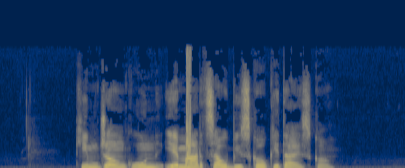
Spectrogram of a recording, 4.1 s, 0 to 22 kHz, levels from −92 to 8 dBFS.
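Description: From 1.87 to 1.90 s, the speech hits integer overflow. Peaks pushed about 2 dB past the largest integer and wrapped to the opposite sign instead of being limited. Each overshoot flips across the full range. It sounds like a violent crack, far harsher than clipping.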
